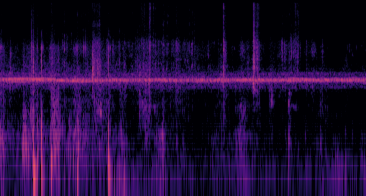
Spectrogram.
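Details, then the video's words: Cicadas on a cattle ranch in Oaxaca, a continuous steady high-pitched whine holding one tone throughout, over faint rustling and scattered soft taps. "El Sonido De Las Chicharras"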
